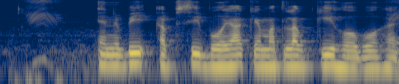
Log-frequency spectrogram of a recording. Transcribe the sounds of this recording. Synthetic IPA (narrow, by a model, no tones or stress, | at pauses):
ɪnbʱiəbsiboːjakemət̪ləb̚kiɦoːboːɦɛː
